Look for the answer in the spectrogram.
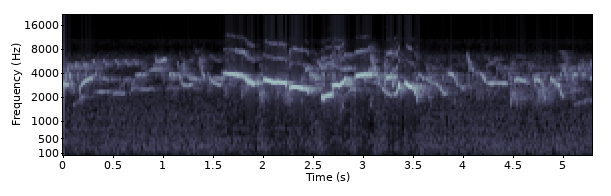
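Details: White-rumped shama song used as a lure recording to coax silent or sluggish captive shamas into singing: dense, rapid whistled phrases with sliding, twisting notes and sharp chirps, fast and continuous, no other sounds.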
